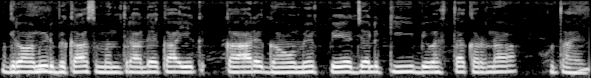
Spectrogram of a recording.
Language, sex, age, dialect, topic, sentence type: Hindi, male, 18-24, Kanauji Braj Bhasha, agriculture, statement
